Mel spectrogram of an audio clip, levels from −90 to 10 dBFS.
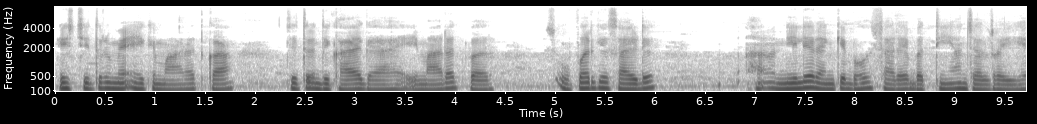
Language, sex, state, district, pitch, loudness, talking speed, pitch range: Hindi, male, Uttar Pradesh, Ghazipur, 145 Hz, -31 LUFS, 155 wpm, 130-155 Hz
